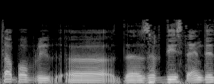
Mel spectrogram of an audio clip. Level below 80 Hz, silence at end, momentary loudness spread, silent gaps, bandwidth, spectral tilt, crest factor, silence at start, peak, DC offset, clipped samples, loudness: -40 dBFS; 0 s; 3 LU; none; 8.6 kHz; -6.5 dB/octave; 12 dB; 0 s; -6 dBFS; under 0.1%; under 0.1%; -19 LUFS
